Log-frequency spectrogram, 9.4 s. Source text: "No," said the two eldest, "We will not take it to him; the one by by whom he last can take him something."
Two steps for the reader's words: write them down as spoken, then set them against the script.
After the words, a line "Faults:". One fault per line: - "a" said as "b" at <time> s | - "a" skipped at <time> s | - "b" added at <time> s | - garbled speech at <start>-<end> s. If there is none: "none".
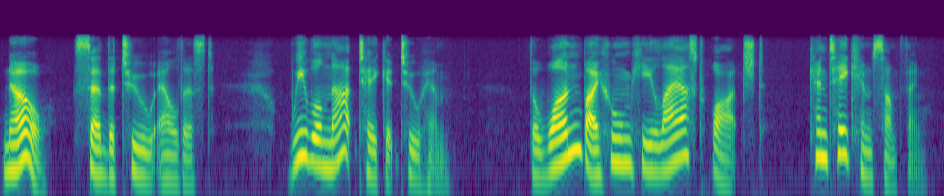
"No," said the two eldest, "We will not take it to him; the one by whom he last watched, can take him something."
Faults:
- "by" skipped at 6.0 s
- "watched" added at 7.1 s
